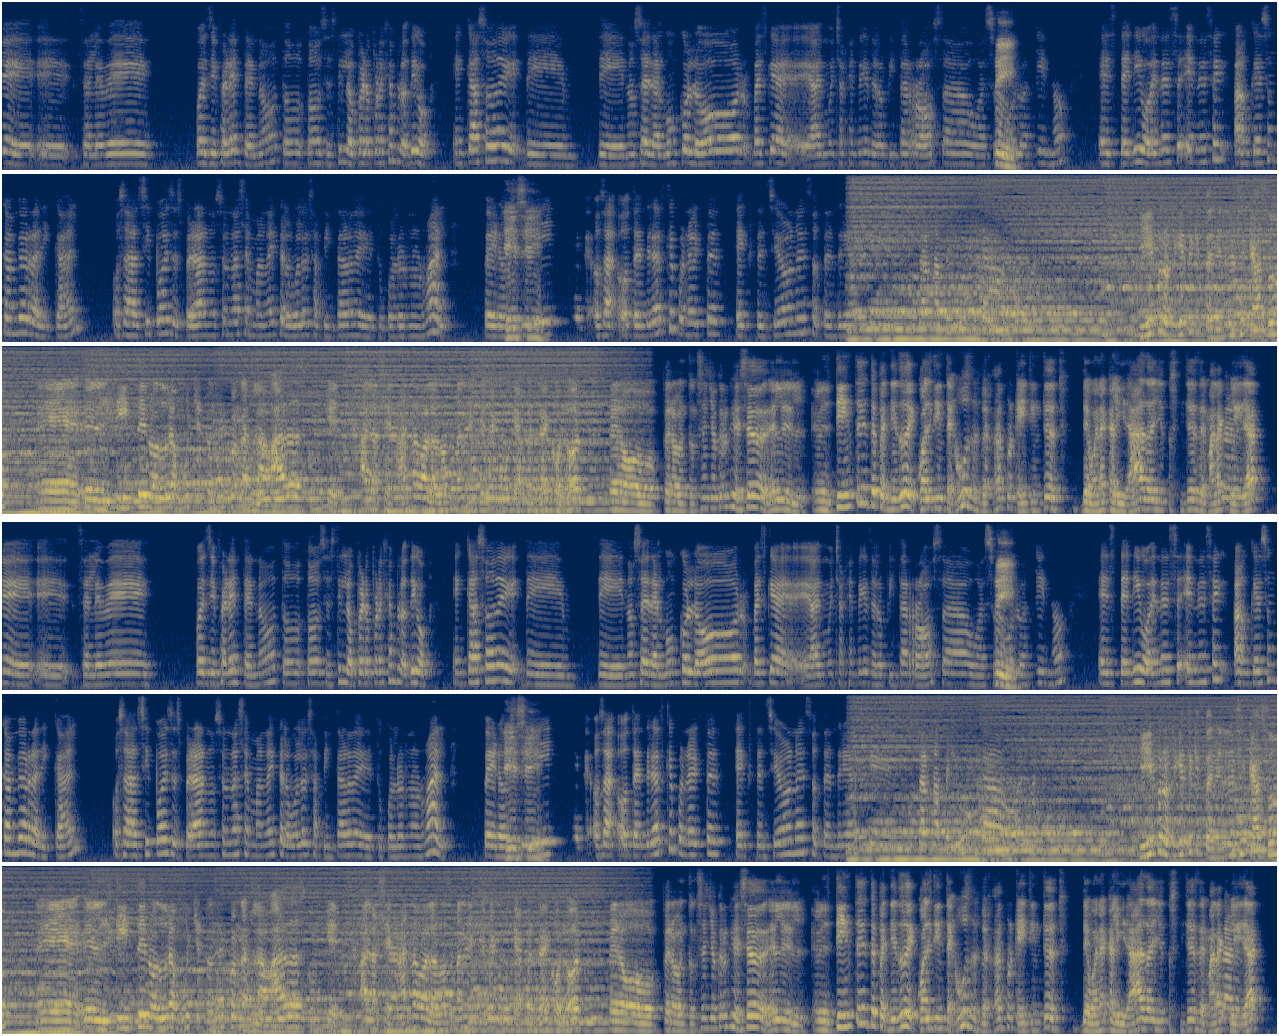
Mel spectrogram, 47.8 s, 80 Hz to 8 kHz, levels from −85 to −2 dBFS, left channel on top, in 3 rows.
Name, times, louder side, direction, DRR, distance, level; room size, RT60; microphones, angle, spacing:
voice 1, 0.0-1.8 2.4-5.3 5.6-7.1 7.5-13.3 13.7-16.9 17.3-21.5 22.0-22.8 23.1-29.3 36.7-37.0 47.1-47.4, right 3 dB, 65° right, 5 dB, 0.6 m, -29 dB
voice 2, 22.2-22.7 30.2-39.1 39.5-45.1 45.4-47.5, equal, 5° right, -1 dB, 0.5 m, -21 dB
sound 1, 26.5-40.0, left 1 dB, 65° left, 1.1 m, -24 dB
2.4 x 2.3 x 2.3 m, 0.29 s
head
